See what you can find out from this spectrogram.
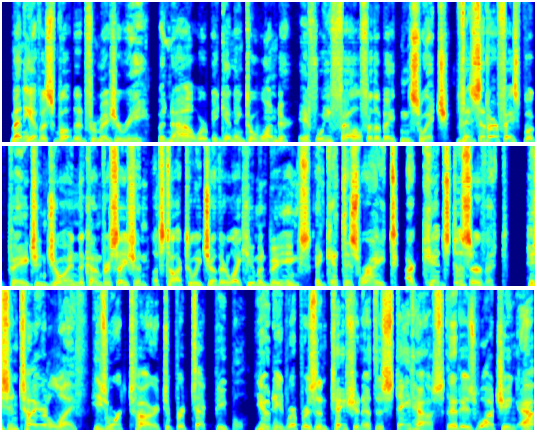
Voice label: english american political ads; professional grade studio is complete with Source Connect 4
